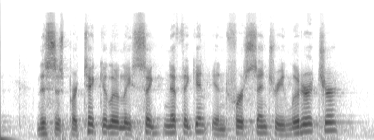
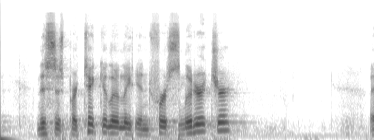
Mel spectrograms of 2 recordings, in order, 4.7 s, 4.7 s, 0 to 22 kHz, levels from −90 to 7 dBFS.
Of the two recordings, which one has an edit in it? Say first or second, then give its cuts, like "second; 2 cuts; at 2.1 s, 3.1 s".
second; 2 cuts; at 1.6 s, 2.2 s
